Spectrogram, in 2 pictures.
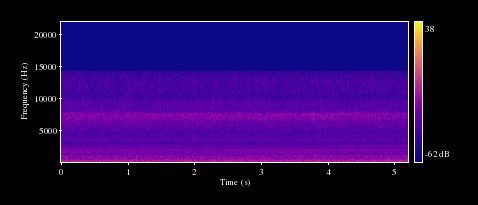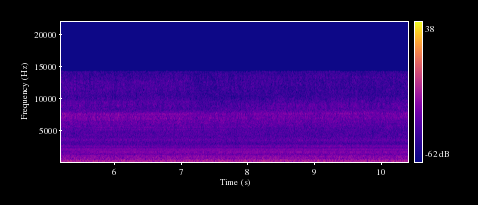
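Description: A Kintetsu electric train standing at the platform, its onboard equipment giving a steady hum with a few faint, constant whining tones.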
